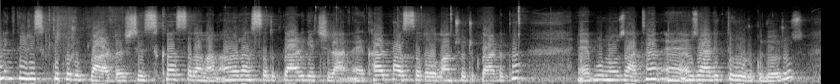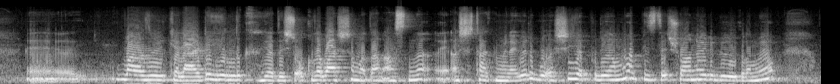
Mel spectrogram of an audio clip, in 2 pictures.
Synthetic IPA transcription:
nʲːiclʲɛɾisclʲiɡuɾuplˠaɾd̪aiʃt̪ʰɛsɯ̥kʰasalˠananaaɾhast̪ʰalˠɯklˠaɾaɟe̞t͡ʃʰiɾæ̰nːkʰalʲphast̪ʰalˠao̞lˠant͡ʃʰo̞d͡ʒuklˠaɾd̪ad̪a | ɛːbunuzaːt̪ʰænɛø̞zælʲːicʲlʲɛvuɾɡulˠujo̞ɾuz̥ | ɛ̰ː | baːzɯylʲcʰe̞lʲæɾd̪ɛjɯlˠːɯkjad̪aiʃt̪ɛo̞kʰulˠabaʃlˠamad̪anaslˠɯnd̪a̰ʔaʃɯ̥t̪ʰakiminɛɟø̞ɾɛbuaʃɯjapʰɯlˠɯjoamabizd̪ɛʃuanø̞jlʲebiɾujɡulˠamajo̞k

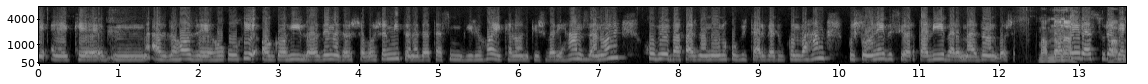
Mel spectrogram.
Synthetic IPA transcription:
kʰe | azlɪɦɒːzɪɦʊquqiʔɒːɡɔːɦiːlɒzɪmad̪ɔʃt̪abɔʃamiːt̪ɔːnad̪aɾt̪ʰasmimɡiːɾiɦɔːjekʰalɒːnɪkɪʃʋaɾiɦamzanɒːnɪxuːbivafaɾzand̪ɔːnɪxubit̪ʰaɾbijat̪̚bɪkonvaɦampʊʃt̪mɔːnejebɪsjɒːɾqavibaɾɪmaɾd̪ɔnbɒːʃaameɾazsuɾat̪

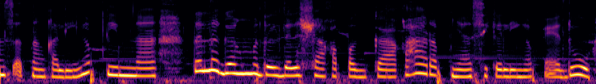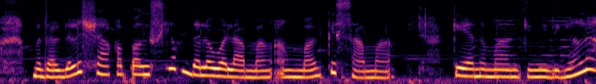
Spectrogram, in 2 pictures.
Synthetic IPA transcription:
nsɐ̰t̪̚nɐŋkɐliːŋɐp̚t̪imnɐt̪ɐlɐɡaŋmɐd̪ɐld̪ɐlɐʃakɐpɐɡ̚kɐkɐɦaɾap̚ɲasikɐliːŋɐp̚ʔɛ̰d̪umɐd̪ɐld̪ɐlɐʃakɐpaɡ̚sɪlaŋd̪ɐlɐwalaːmɐŋɐ̰ŋmɐɡ̚kɐsaːmɐkɐjanɐmankɪniːlɪɡɐŋlɐ

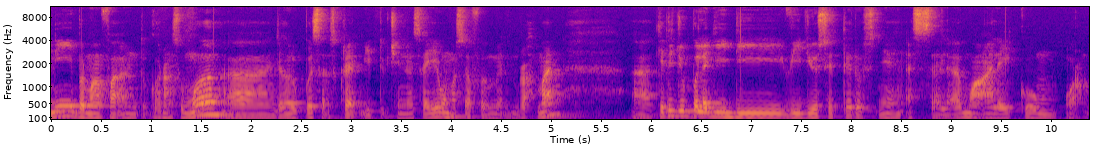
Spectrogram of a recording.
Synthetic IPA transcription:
nibərmãnfaʔat̪unt̪ʊkoɾaŋsəmuəəd͡ʒaŋanlɾupəsap̚skɾajp̚jut̪jup̚t͡ʃɛnəlsajaməmasafəmɛlrahmãn | əkit̪ad͡ʒumpəlaɡidividiosət̪əɾʊsɲə̃asːa̰lamwaalajkʊmwa̰ɾɑh

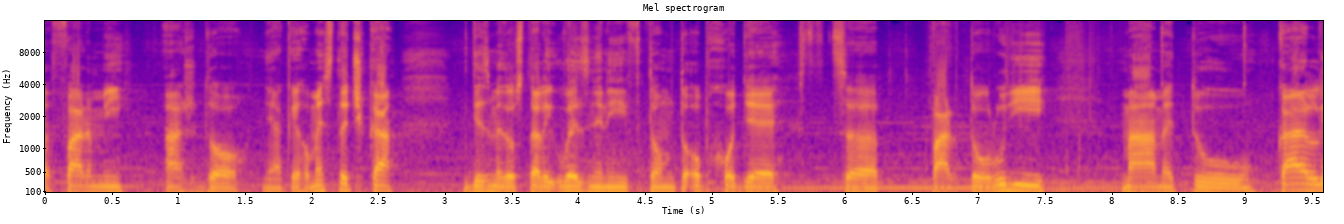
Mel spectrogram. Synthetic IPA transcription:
faɾmi | aʒd̪ɔɲɛ̰akɛːɦɔmɛst̪ɛt͡ʃka | ɡɟɛzmɛzɔst̪aliʔuʋɛzɲɛniːft̪ɔmt̪ɔʔɔpxɔɟɛzpaɾt̪ɔʊluɟiːmaːmɛt̪ukaɾl

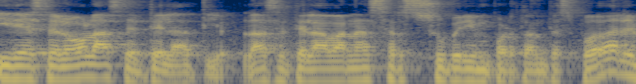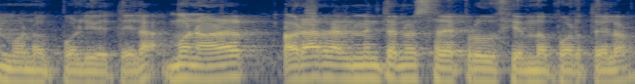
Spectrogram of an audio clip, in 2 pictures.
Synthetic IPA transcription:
iðe̞zðe̞lwe̞ɣolazðe̞t̪e̞la̰t̪ḭolʔa̰zðe̞t̪e̞laβanase̞ɾsupe̞ɾimpo̞ɾt̪ant̪e̞spweðaɾe̞lmo̞no̞po̞ljoet̪e̞la̰bwenoaoɾaao̞ɾarealmẽnt̪enoest̪aɾepɾoðuθje̞nd̪o̞po̞ɾt̪e̞la

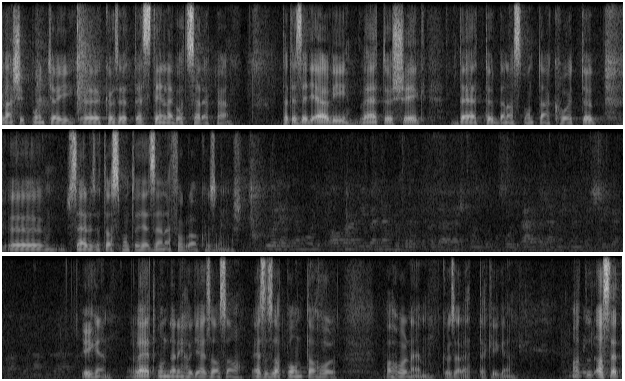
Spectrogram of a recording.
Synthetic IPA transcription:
laːʃipo̞ɲcɒjikø̞zø̞t̪ːɛst̪eːnlɛɡo̞t̪sɛɾɛpɛ̰l | t̪aːt̪ɛzɛɟːɛlvilɛɦɛt̪øːʃeːɡ | d̪ɛt̪øbːɛnɒst̪mo̞nt̪aːkho̞ɟt̪ø̞bøːsɛrvɛzɛt̪ɒst̪mo̞nt̪ɒɦo̞ɟɛzːɛlnɛfo̞ɡlɒ̰lko̞zṵmmo̞ʃt̪lɛt̪ɛmhoɟ̪ibɛnːɛmkøzɛlɛt̪ːɛkzaːlaʃpont̪o | oaːlt̪lanoɛnɛʃeːɡɛ | iɡɛnlɛɦɛt̪mo̞nd̪ɒniɦo̞ɟɛzɒzɒɛzɒzɒpo̞nt̪ɒɦo̞l | ʔɒɦolnɛ̰mkø̰zɛ̰lʔɛ̰t̪ːɛ̰kḭɡɛ̰n | ɒst̪lɛɦɛt̪

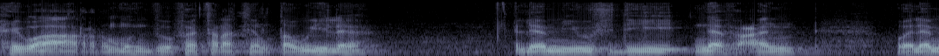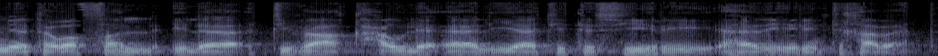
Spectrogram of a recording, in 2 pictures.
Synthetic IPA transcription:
ħɪwɑːɾˤmʊnðʊfat̪ɾˤɑt̪ˤɑwiːla | lamjʊʒd̪inafʕan | walamjat̪ɑwɑsˤːɑlʔəlaət̪ːɪfɑːqħawlaʔaːlɪjːaːt̪t̪asiːɾhaːðɪhɪlənt̪ɪxaːba̰ːt̪

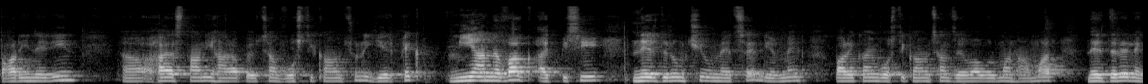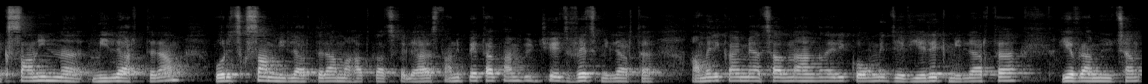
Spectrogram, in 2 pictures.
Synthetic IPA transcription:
t̪ɑɾinɛɾin | hɑjɑst̪ɑniɦɑnɾɑpɛt̪ut͡sʰjɑnvɔst̪ikɑnut͡sʰjunəjɛɾpʰɛkʰmiɑnəvɑkɑjd̪̚pisinɛɾd̪əɾumt͡ʃʰiunɛt͡sʰɛljɛvmɛŋkʰ | pɑɾɛkɑjunvɔst̪ikɑnut͡sʰjɑnd͡zɛvɑvɔɾmɑnhɑmɑɾnɛɾd̪əɾɛlɛŋkʰːsɑninːəmiljɑɾd̪̚d̪əɾɑm | vɔɾit͡sʰkʰə̥sɑnmiljɑɾd̪̚ːəɾɑməɦɑt̪kɑt͡sʰvɛlɛhɑjɑst̪ɑ̰nipɛt̪ɑkɑnbjud͡ʒɛjit͡sʰvɛt͡sʰmiljɑɾd̪ʰə | ɑ̰mɛɾikɑjimijɑt͡sʰjɑlnɑhɑŋɡnɛɾikɔʁmit͡sʰjɛvjɛɾɛkʰmiljɑɾd̪ʰə | jɛvɾɑmijut͡sʰjɑn

